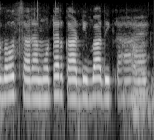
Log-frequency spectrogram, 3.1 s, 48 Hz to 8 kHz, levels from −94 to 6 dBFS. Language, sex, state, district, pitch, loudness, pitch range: Hindi, female, Jharkhand, Palamu, 220 Hz, -17 LUFS, 215-230 Hz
